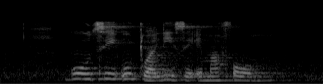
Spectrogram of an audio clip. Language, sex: Swati, female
